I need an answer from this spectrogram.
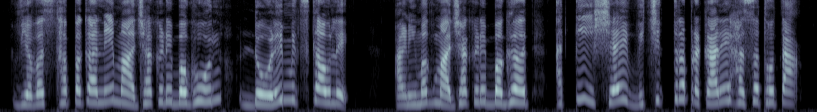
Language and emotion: Marathi, disgusted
